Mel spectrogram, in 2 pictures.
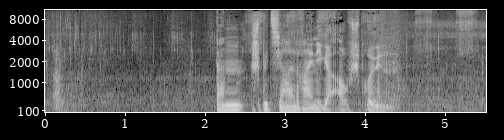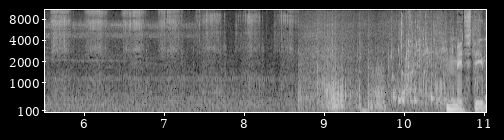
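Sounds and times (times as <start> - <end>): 
cold water splashing on a roof: 0.0 - 1.1, 9.7 - 10.7
cold water trickling on a roof: 0.0 - 3.1, 9.8 - 10.8
speech: 2.2 - 4.5, 10.7 - 11.0.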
